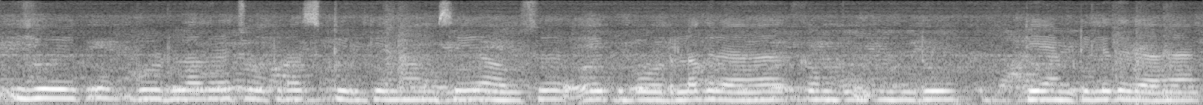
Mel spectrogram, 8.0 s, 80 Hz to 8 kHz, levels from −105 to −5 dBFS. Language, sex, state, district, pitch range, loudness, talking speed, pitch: Hindi, female, Haryana, Jhajjar, 185-200 Hz, -15 LUFS, 110 wpm, 190 Hz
